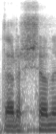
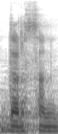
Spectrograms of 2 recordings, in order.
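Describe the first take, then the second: First: The middle consonant is an 'sh' sound. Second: The middle consonant is an 's' sound. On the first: The speaker calls it wrong. "दर्शन नहीं" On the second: The speaker calls it right. "दर्शन सस्सा है"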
